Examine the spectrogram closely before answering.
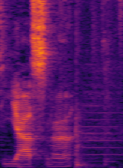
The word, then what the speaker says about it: Jasna: Her name is spelled like Jasna, but it's Yasna.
